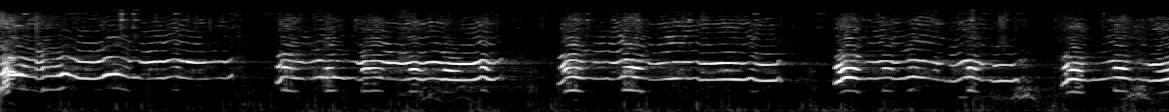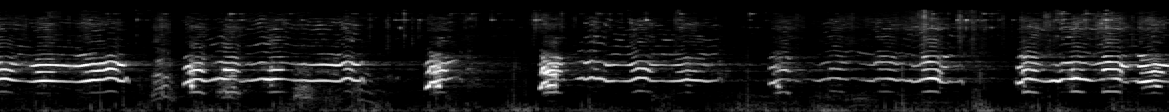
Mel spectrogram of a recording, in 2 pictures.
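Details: Lloyd, a pet Miniature Schnauzer, screams in long, wavering, high-pitched howls broken into about ten bouts of one to two seconds each. The tone rises and falls in a yodel-like, sing-song way, with short yips between bouts.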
